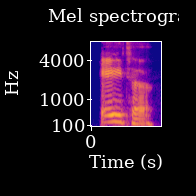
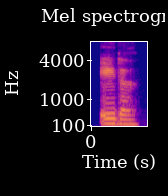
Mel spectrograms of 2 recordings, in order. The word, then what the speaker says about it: eta: Eta. Eta is another like E sort of sound. It's a long A though, which is fun.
